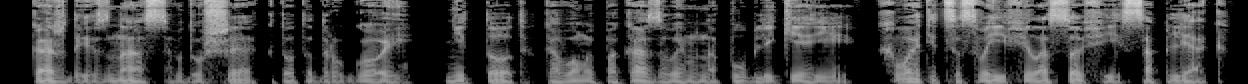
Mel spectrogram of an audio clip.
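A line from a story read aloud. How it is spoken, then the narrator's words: Through gritted teeth. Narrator (Russian): процедила Аркемия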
